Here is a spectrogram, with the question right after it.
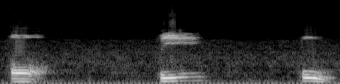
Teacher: pastikan pangkal lidah kita ini bertemu dengan langit-langit yang ada di atasnya, tapi langit-langit yang lunak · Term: qaf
